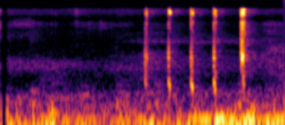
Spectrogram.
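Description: A dog sniffs at grass.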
